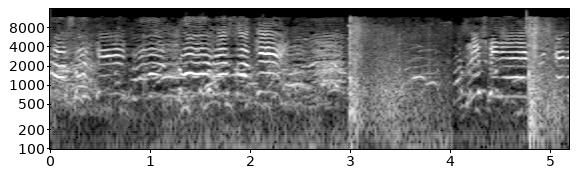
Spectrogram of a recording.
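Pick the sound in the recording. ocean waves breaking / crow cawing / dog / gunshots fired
gunshots fired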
